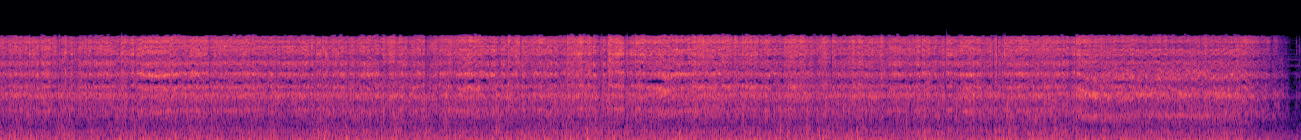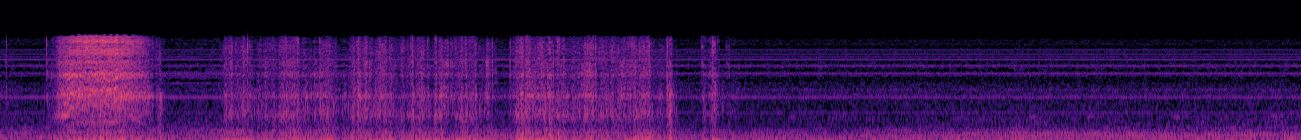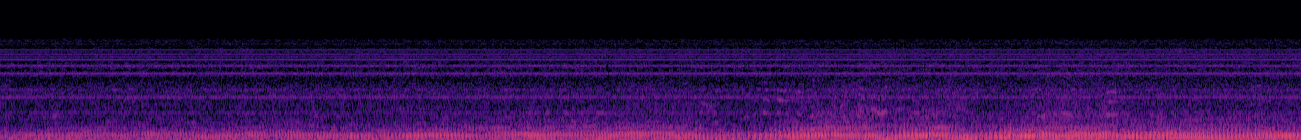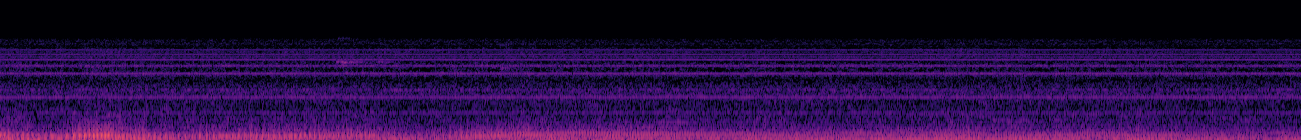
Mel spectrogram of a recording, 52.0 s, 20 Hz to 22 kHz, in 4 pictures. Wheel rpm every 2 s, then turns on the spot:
230, 230, 230, 230, 230, 210, 80, 20, 10, 20, 0, 0, 0, 0, 0, 0, 0, 0, 0, 0, 0, 0, 0, 0, 0, 0.
12-20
